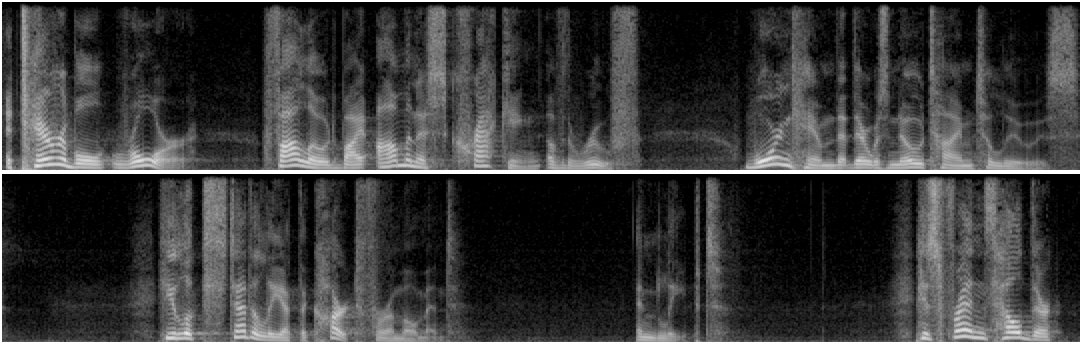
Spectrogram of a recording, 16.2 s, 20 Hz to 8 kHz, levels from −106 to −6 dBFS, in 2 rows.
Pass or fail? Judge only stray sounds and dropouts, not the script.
pass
